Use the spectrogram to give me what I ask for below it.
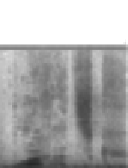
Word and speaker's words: Barack: Die eigentliche Aussprache wäre Boratzk. Also Barack alias Boratzk ist ein ungarischer Marillenschnaps.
